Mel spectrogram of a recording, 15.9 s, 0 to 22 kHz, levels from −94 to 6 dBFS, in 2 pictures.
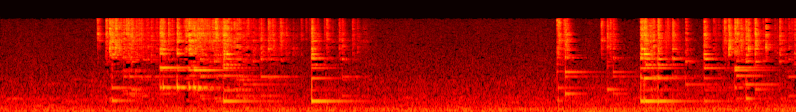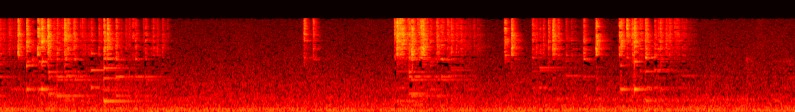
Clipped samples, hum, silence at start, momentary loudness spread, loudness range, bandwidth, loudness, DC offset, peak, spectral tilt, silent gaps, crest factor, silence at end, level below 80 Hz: under 0.1%; none; 0 s; 25 LU; 9 LU; 11.5 kHz; -27 LUFS; under 0.1%; -6 dBFS; 0 dB/octave; none; 26 dB; 0 s; -52 dBFS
